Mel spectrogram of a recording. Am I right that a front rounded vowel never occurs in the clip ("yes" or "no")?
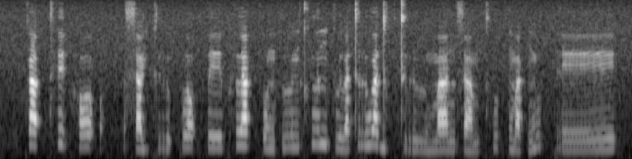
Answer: yes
